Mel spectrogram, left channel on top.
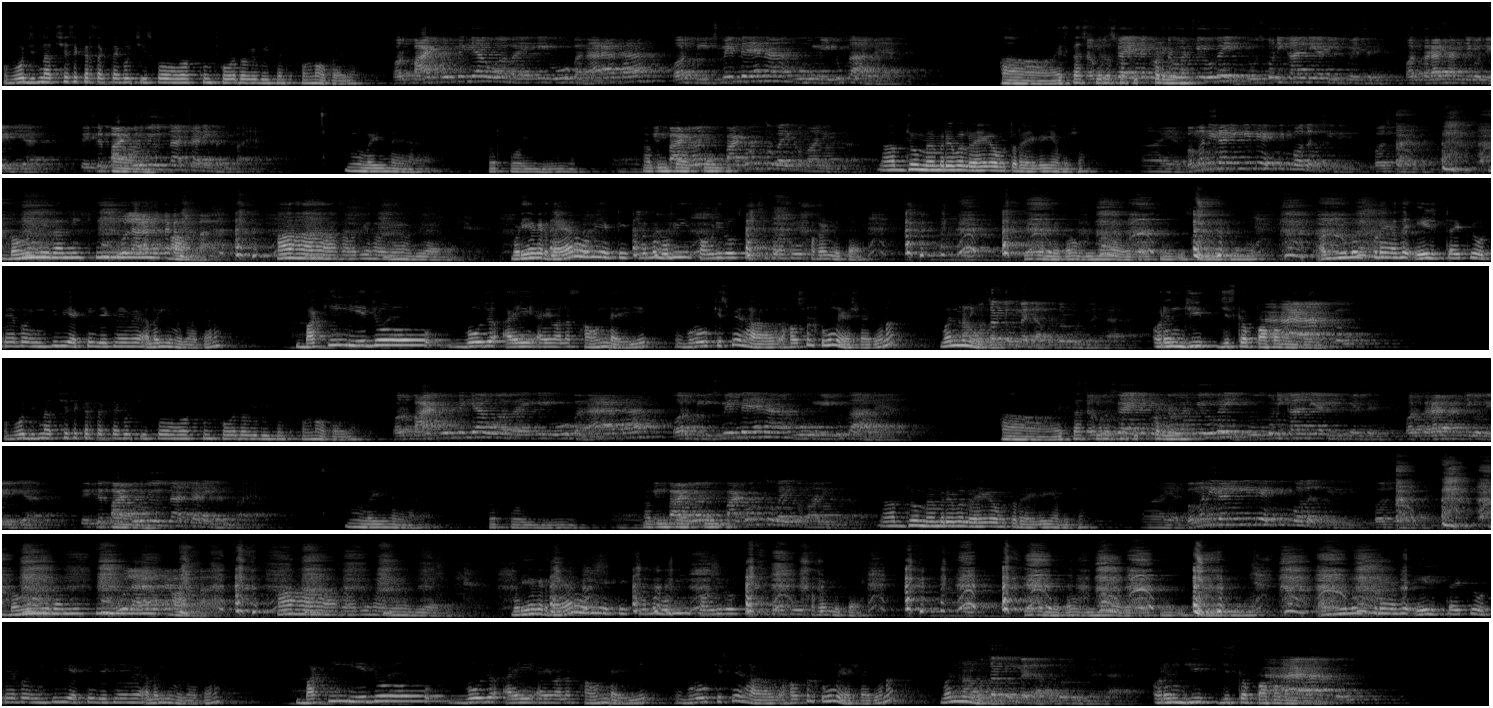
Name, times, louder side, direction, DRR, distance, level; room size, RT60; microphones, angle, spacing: voice 1, 0.0-3.6 10.0-11.3 11.5-11.9 16.0-16.4 18.3-19.2 19.8-20.6 21.3-22.2 23.6-25.8 29.7-31.7 32.5-34.4 34.9-38.5 40.0-42.4 42.9-47.0 47.6-53.7 54.1-54.6 56.2-57.8, left 4 dB, 65° left, 11 dB, 0.5 m, -33 dB
voice 2, 3.9-9.0 10.8-13.8 14.0-15.3 15.7-17.5 21.0-23.4 26.3-29.2 30.9-31.9 39.0-40.0 47.5-47.8 48.4-48.7 54.2-55.9 57.2-58.2, left 1 dB, 30° left, -1 dB, 4.8 m, -38 dB
sound 1, 28.8-29.0 29.3-34.5 34.8-34.9 35.3-35.8 36.1-36.9 37.2-38.0 38.4-39.5 39.8-41.3 41.7-43.8, right 2 dB, 40° right, 1.1 m, -34 dB
13.5 x 13.5 x 7.9 m, 1.1 s
head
